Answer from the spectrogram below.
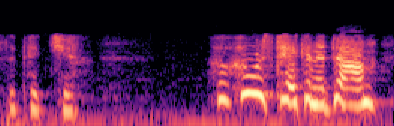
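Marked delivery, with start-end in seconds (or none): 1.4-2.5 alarmed. Acted. Wife to husband about the picture, frightened and loud. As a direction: voice jumps up, louder, frightened questions.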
